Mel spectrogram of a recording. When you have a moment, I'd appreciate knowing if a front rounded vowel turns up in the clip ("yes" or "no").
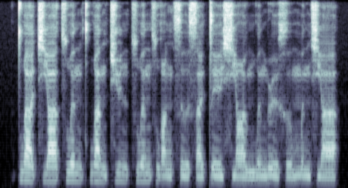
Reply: yes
